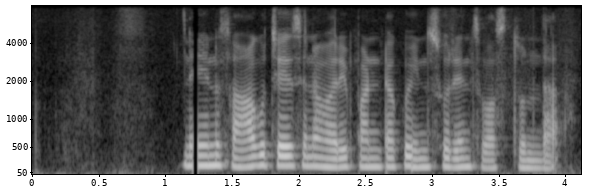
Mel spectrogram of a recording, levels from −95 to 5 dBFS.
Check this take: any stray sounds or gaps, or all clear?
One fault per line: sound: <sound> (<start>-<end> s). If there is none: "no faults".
sound: dropout (1.2-1.2 s)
